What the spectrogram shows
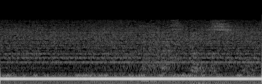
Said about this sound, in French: Nous allons passer maintenant au son grave.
